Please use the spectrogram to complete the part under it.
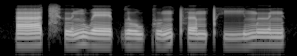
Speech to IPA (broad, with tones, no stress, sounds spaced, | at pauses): aː˨˧ t͡sʰ ɵ˨˥ n w ɛː˨ p̚ l o˨ w k ʊ˨˥ ŋ pʰ ɐ˧ m pʰ iː˨˧ m ɵ˥ n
